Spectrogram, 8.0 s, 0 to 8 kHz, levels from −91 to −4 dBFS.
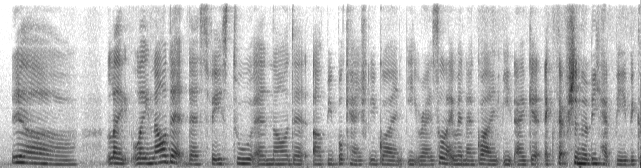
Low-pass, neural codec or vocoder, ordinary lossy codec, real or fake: none; none; none; real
